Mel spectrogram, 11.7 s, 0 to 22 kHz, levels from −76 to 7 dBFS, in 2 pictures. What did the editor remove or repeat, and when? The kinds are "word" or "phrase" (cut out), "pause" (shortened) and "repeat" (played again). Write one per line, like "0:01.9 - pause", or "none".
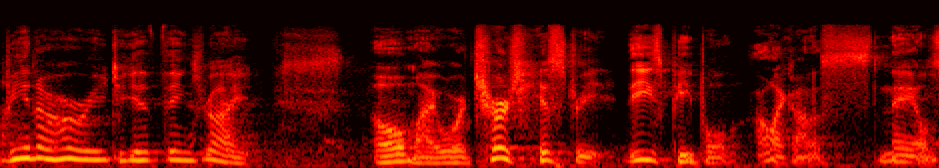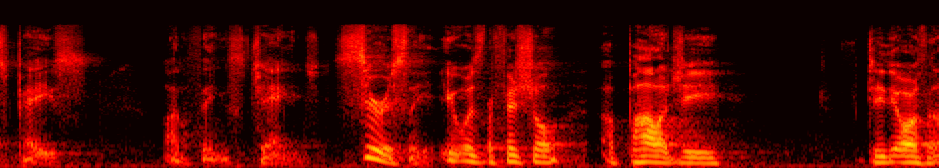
0:02.9 - word
0:03.8 - pause
0:04.7 - pause
0:07.0 - word
0:07.9 - pause
0:08.9 - word
0:09.5 - pause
